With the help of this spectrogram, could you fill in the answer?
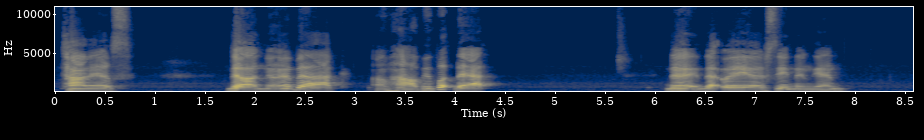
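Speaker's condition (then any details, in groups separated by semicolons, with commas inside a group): Stroke; prior stroke; currently getting help with speech; did not talk right after stroke, hard to understand, halting with fillers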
